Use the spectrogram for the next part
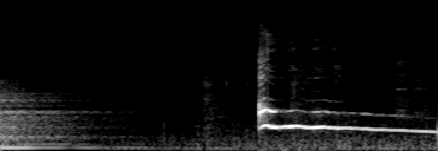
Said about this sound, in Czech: Někde ve velké kamenné změti Zimohradu zavil vlk. Ten zvuk visel nad hradem jako smuteční vlajka.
